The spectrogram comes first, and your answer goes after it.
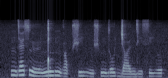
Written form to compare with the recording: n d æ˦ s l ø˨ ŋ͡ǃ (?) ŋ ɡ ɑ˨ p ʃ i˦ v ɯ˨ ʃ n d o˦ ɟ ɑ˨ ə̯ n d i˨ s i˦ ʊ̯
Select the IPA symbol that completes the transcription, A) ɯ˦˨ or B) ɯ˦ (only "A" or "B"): B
